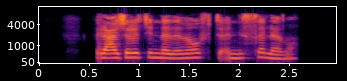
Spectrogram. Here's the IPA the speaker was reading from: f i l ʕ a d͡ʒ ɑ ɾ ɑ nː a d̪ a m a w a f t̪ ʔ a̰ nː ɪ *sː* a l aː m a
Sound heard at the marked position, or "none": sː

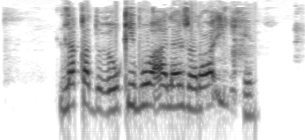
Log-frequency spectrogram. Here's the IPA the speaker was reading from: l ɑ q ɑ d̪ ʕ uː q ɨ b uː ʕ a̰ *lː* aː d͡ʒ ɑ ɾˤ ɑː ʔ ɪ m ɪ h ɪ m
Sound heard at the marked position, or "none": l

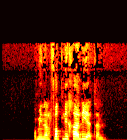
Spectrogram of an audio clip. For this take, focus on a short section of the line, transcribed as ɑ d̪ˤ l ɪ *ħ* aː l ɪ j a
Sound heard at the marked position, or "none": x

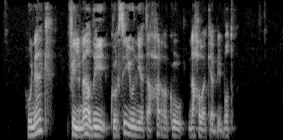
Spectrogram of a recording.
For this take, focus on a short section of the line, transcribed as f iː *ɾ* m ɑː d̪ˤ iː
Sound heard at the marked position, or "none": l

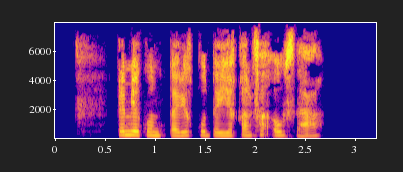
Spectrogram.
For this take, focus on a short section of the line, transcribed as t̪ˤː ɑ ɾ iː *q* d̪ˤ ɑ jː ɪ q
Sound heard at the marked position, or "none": q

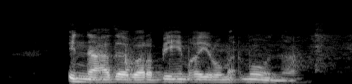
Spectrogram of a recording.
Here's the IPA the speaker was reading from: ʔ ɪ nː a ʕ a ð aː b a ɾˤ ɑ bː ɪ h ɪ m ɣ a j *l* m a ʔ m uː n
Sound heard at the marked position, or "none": ɾ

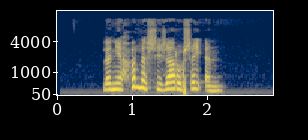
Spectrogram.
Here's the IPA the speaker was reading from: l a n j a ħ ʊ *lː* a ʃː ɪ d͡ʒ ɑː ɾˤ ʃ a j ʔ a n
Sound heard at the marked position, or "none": lː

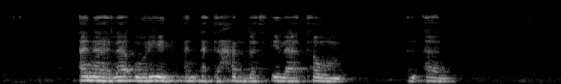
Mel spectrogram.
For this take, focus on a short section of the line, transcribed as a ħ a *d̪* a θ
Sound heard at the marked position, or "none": d̪ː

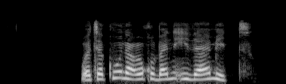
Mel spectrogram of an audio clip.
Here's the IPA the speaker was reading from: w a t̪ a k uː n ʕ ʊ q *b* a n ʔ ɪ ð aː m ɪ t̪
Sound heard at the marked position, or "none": b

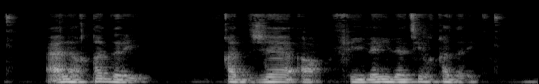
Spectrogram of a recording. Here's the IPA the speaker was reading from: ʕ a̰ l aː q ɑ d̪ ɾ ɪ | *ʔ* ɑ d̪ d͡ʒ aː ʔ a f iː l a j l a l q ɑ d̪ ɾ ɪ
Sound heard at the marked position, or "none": q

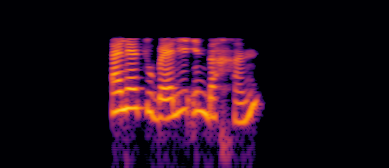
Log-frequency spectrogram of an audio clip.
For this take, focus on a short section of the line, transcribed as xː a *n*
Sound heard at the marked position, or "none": n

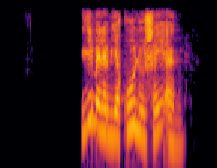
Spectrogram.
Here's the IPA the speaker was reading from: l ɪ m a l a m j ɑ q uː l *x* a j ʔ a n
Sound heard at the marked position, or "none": ʃ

